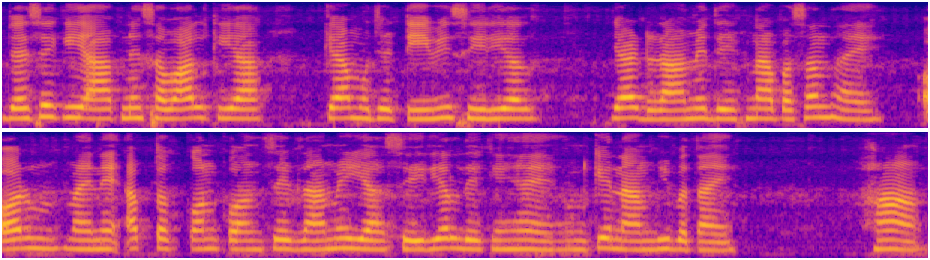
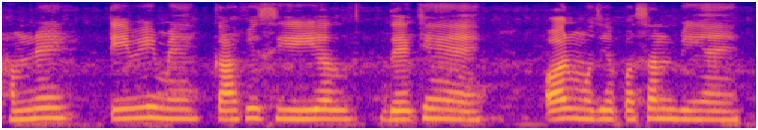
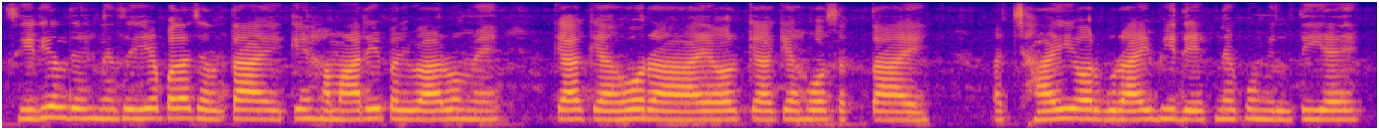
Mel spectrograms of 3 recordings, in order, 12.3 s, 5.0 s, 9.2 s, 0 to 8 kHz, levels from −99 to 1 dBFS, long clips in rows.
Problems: constant background noise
